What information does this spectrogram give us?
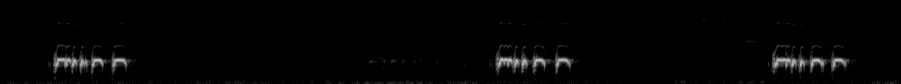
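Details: Local zebra dove calling, used as a master and lure recording to train young doves to learn to call: three clean rolling coo phrases of quick pulsed notes, spaced several seconds apart, in near silence.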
